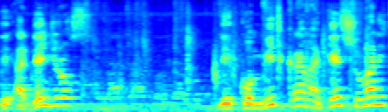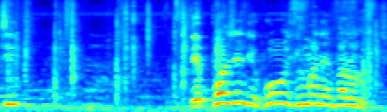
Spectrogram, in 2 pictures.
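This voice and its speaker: There is noticeable background noise. Through it, a man speaks in a high voice. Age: 80s+. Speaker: community elder and activist. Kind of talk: public appeal. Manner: halting.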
